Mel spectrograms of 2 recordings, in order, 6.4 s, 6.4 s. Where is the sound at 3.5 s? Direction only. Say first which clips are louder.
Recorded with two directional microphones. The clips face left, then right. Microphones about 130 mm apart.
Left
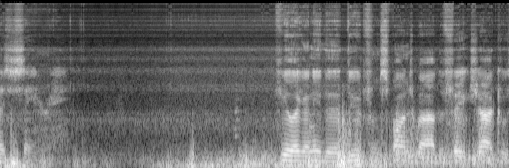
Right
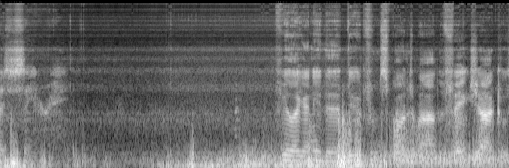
Left 6 dB; 60° left (ahead or behind).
